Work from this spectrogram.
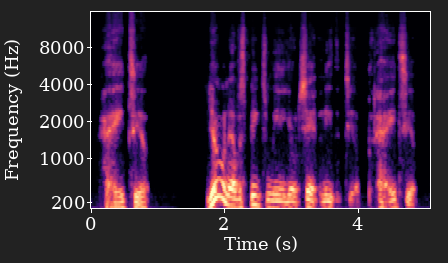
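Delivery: gentle, soft, hushed voice. Addressing cousin tip, who is watching in chat, soft voice. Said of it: "I gotta do the soft voice when they say cousin Tip watching".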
